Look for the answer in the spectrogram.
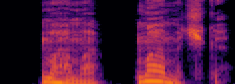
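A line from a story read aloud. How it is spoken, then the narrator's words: Barely audible moan. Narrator (Russian): едва слышно стонет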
